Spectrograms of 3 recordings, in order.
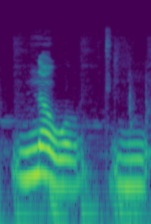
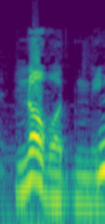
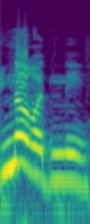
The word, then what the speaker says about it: Nowotny: dijo Nowotny. Oye, lo pronuncié pésimo. – ¿Cómo? Mira, a mí me pasó lo mismo en la mañana. Es Nowotny. – Nowotny. – Nowotny. Nowotny. – Todo mal, Nowotny.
